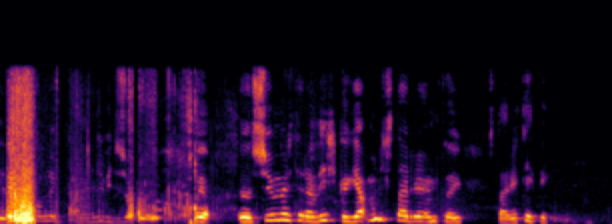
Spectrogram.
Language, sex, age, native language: Icelandic, other, 60-69, Russian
